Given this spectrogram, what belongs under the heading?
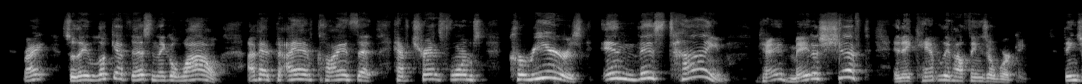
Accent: American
